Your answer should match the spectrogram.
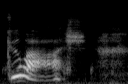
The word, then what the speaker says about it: gouache: And then I find that gouache, I looked it up, it's pronounced gouache.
